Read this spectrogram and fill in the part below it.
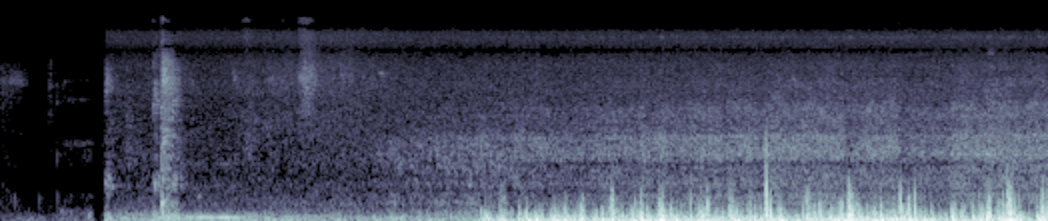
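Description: An electric fan starts up and whirs.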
